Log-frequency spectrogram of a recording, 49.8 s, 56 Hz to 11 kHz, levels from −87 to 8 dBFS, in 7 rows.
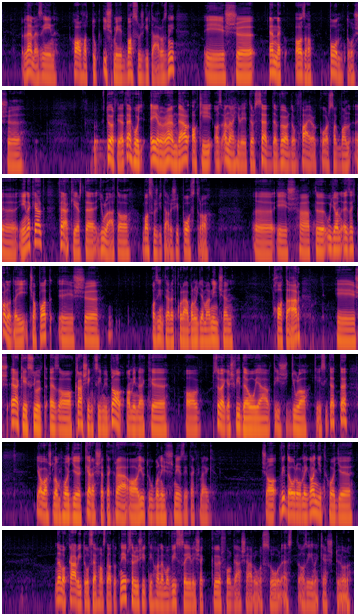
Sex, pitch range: male, 100-115 Hz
